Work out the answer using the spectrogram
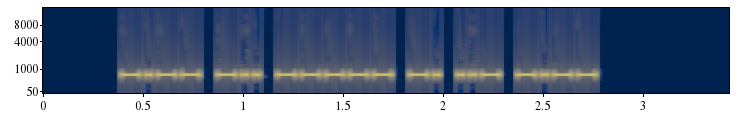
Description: Morse code, heard as a keyed tone, about 39 wpm, 700 Hz. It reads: YD0NUY
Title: DXCC-100 Call Signs - 6 Characters - 40wpm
